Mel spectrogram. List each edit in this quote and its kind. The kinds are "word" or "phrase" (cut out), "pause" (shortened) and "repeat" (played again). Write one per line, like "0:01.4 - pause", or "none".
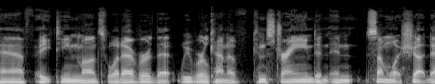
0:02.1 - word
